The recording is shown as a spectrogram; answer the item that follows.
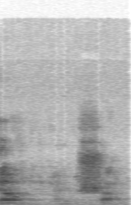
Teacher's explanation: the D and the sh sound are both produced by retroflexing your tongue. That means moving your tongue as far back as you can.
